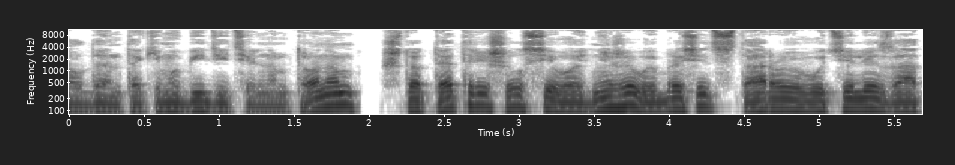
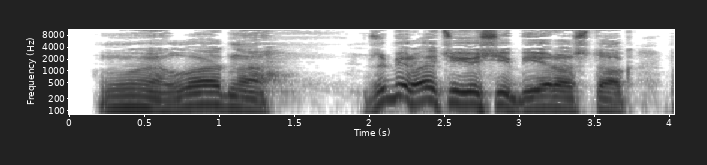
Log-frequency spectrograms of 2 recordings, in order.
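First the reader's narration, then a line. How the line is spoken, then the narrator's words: Grumble. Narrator (Russian): проворчал он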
